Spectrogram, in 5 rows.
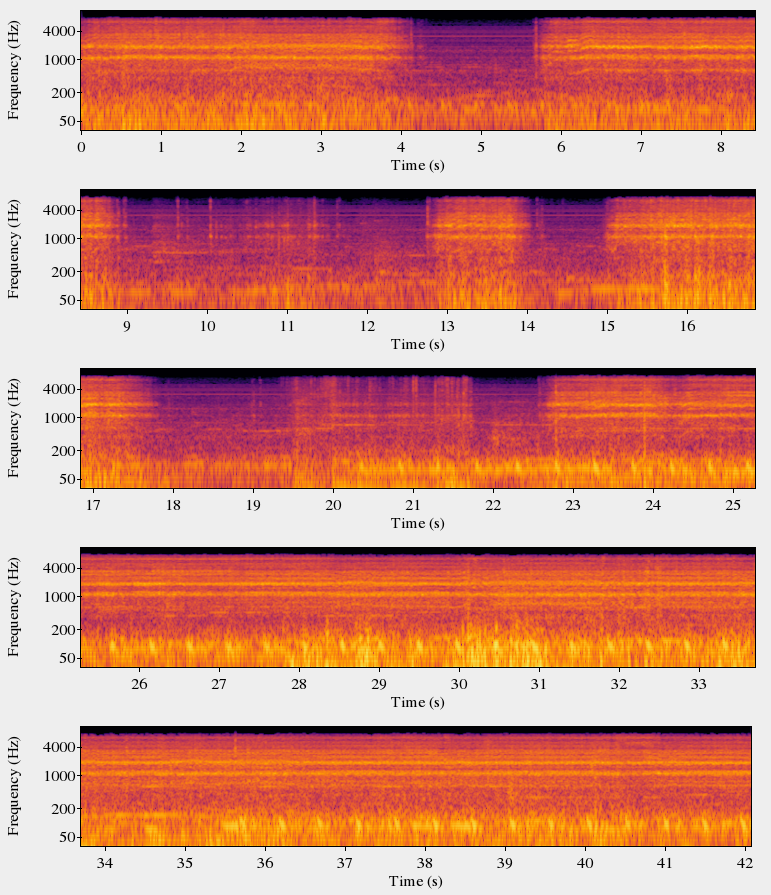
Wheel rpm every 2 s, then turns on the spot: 130, 140, 10, 150, 80, 20, 60, 70, 120, 0, 30, 90, 140, 160, 160, 160, 160, 160, 160, 160, 160.
10-12 20-22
